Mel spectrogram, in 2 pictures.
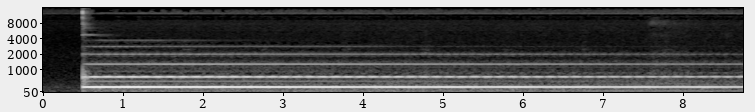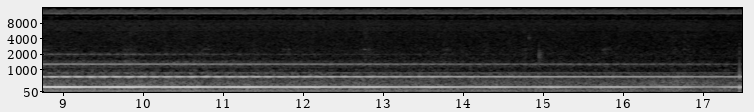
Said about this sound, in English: I'll begin and end the meditation with the sound of the bell.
